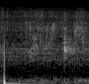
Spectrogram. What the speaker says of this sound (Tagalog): Tapos, hugasan pa natin ng konti.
